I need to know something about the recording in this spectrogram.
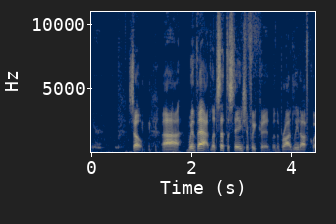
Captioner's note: Jonah laughs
